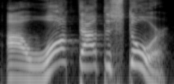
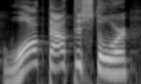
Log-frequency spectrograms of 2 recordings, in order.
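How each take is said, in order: First: Drawn-out, deliberate telling; slow dramatic emphasis. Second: Drawn-out, weighty repeat; slow dramatic repeat. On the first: Walking out of the job, slow and dramatic. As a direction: let each word land slowly. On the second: Repeating the exit to the chat, slow and weighty. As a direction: stretch it out for drama. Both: Shown as a demonstration.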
